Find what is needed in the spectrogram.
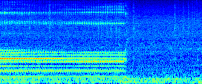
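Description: A car horn sounding one long steady tone that cuts off about two and a half seconds in, over the low rumble of road noise in slow traffic.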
